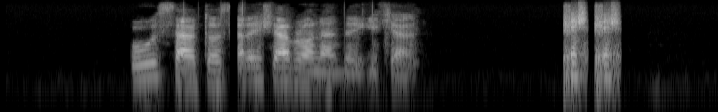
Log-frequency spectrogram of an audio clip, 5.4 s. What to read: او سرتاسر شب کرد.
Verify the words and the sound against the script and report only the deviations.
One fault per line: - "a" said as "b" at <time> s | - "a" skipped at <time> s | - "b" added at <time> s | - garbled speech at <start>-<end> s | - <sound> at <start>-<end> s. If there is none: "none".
- dropout at 1.7-1.8 s
- "رانندگی" added at 2.2 s
- laugh at 4.2-4.7 s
